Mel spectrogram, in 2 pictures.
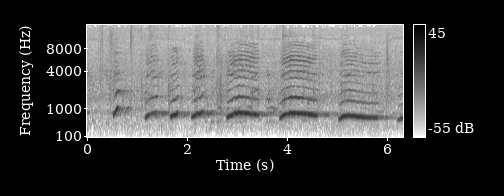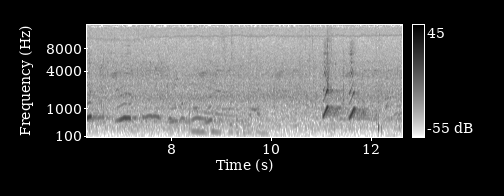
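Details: Lar gibbon, also called white-handed gibbon, at Zoo Opole in 2015: a run of loud, clear hooting notes, each sliding up then down, growing longer and stronger before fading into softer notes, with a final pair of short hoots.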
